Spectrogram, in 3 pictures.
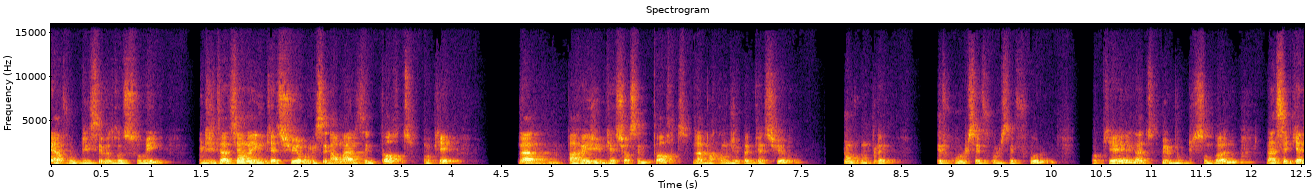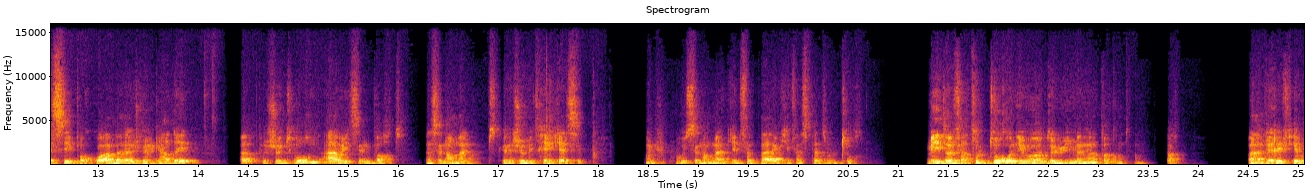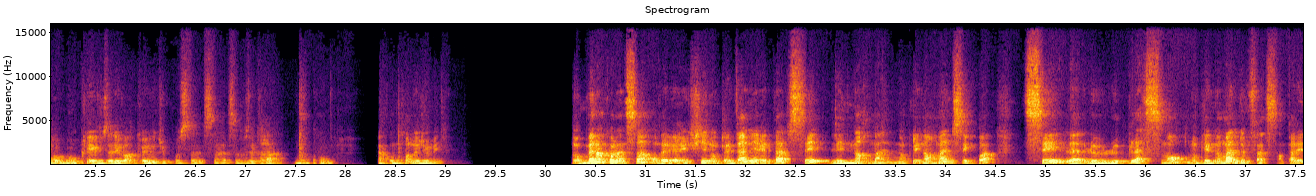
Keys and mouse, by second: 14.3-15.1 middle drag, 27.6 middle drag, 28.1 shift+middle drag, 28.7-29.0 middle drag.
